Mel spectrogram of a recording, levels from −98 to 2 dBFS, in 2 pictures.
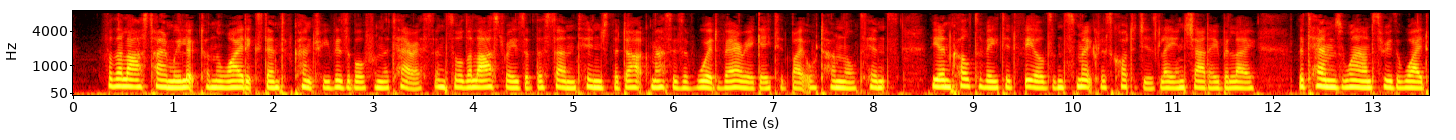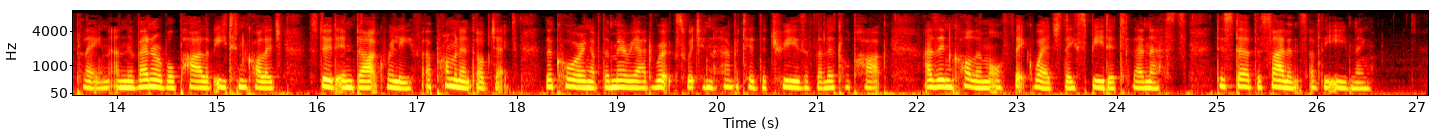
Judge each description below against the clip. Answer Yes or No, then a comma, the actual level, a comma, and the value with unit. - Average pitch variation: No, narrow, 1.9 semitones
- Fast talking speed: Yes, fast, 210 wpm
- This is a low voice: No, medium, 185 Hz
